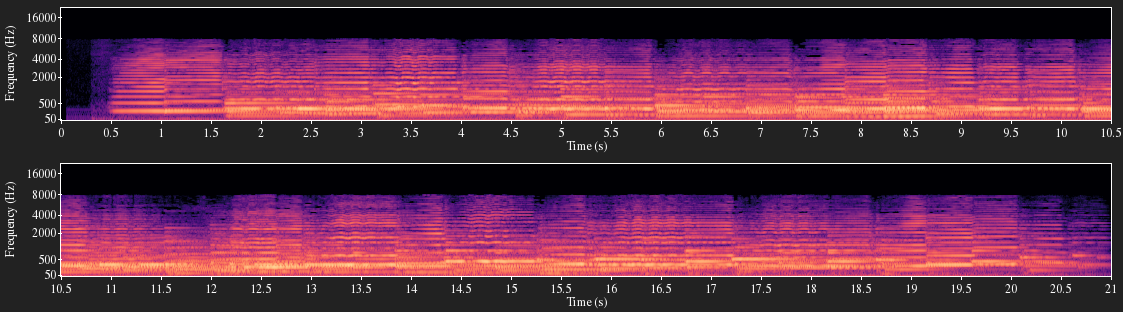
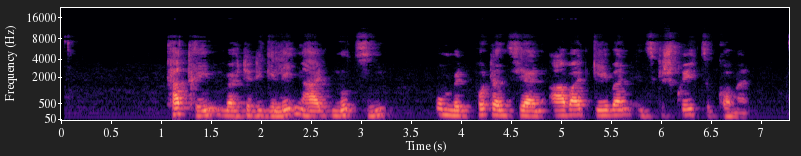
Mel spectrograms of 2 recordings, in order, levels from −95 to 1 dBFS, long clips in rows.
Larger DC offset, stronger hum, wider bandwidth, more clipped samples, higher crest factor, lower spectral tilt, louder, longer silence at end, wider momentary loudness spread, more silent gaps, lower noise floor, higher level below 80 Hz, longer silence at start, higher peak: first, 1% vs under 0.1%; neither; second, 8.2 kHz vs 9.8 kHz; neither; about the same, 16 dB vs 20 dB; about the same, -6.5 dB/octave vs -6 dB/octave; first, -18 LUFS vs -28 LUFS; second, 0 s vs 0.45 s; second, 6 LU vs 12 LU; neither; second, -45 dBFS vs -72 dBFS; first, -46 dBFS vs -72 dBFS; second, 0.05 s vs 1.05 s; first, -2 dBFS vs -8 dBFS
